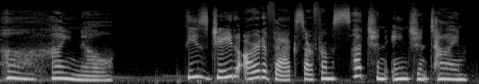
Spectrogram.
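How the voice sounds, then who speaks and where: A woman's voice: high voice, animated, slow pace, darkish tone, faint music behind. A woman playing a polite, polished antiques dealer in a video game, with a courteous, businesslike manner. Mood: polite, regretful. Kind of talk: video game character dialogue.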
